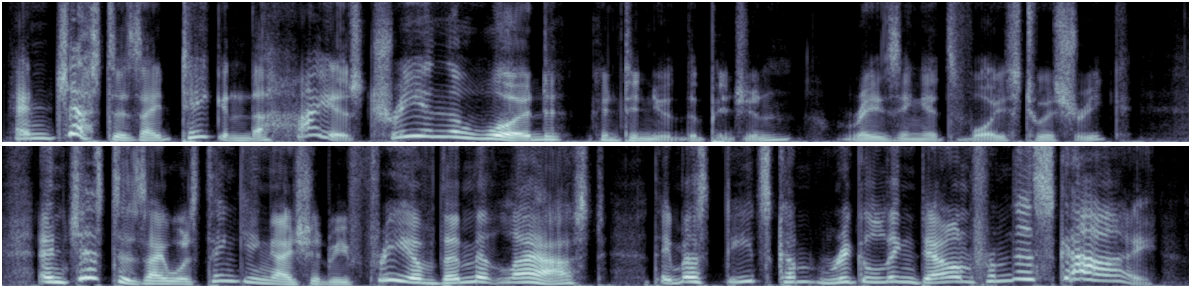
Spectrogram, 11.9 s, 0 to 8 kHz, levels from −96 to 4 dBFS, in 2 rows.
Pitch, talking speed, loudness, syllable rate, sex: 190 Hz, 215 wpm, -20 LUFS, 5.1 syllables/s, male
